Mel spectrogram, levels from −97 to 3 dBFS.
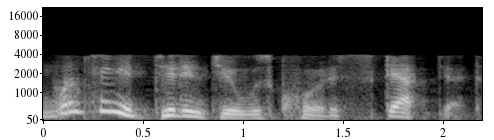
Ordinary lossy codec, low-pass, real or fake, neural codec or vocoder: AAC, 16 kbps; 7.2 kHz; fake; codec, 16 kHz, 1 kbps, FunCodec, trained on LibriTTS, 50 frames a second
